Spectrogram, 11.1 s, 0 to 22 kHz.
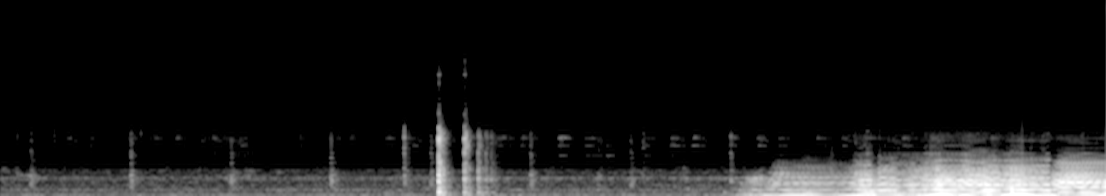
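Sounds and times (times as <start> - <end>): clock ticking faintly: 0.0 - 7.5.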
